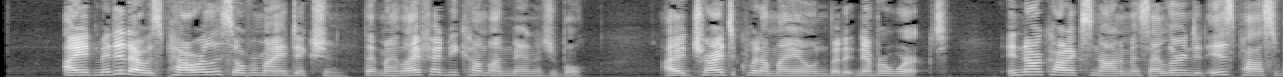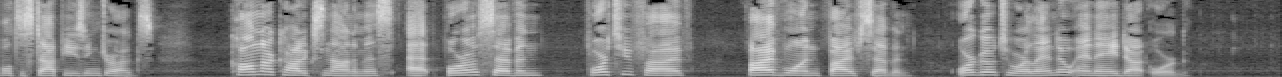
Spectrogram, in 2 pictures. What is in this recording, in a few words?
Female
